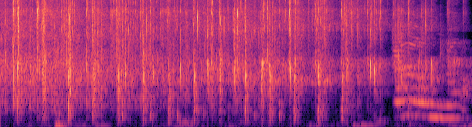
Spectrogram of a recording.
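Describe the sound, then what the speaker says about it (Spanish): Parents at a school talk applaud a doctor after his presentation, with loose, uneven clapping from a modest group mixed with murmuring voices, ending in a brief tonal sound. "Papitos, les pido otros aplausos para el doctor Caroso"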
